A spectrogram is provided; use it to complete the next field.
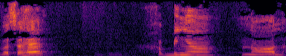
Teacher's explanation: ਹੱਬੀਆਂ ਕਸ ਕੇ ਬੋਲਣਾ ਭਬੇ ਨਾਲ ਉਚਾਰਨ ਕਰਨਾ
